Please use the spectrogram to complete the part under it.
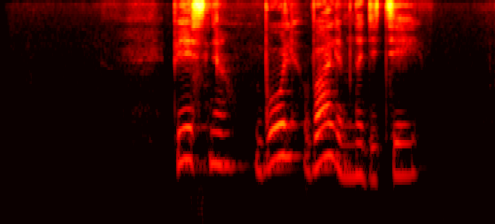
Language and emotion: Russian, neutral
